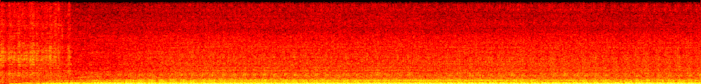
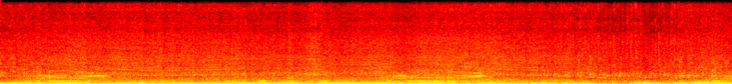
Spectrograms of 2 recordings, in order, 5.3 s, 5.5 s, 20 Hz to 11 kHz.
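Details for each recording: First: 1990s Japanese turbo AWD rally-bred car started after over a decade stored in a barn: catches within a second and settles into an even, steady pulsing idle with deep exhaust, no knocks or misses; normal idle. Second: 1990s Japanese turbo AWD rally car, barn find woken after over a decade stored; runs unevenly, loping and surging, held on throttle because it won't idle; cause not confirmed.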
